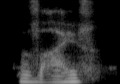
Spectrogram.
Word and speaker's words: Vive: So this last week, they released Gunjack over to the Steam store for the HTC Vive launch. Vive? How is that pronounced? – Vive.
